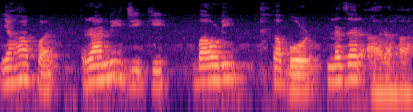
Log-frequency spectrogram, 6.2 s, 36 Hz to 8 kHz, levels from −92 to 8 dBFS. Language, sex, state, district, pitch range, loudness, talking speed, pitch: Hindi, male, Rajasthan, Bikaner, 130-175 Hz, -17 LUFS, 115 wpm, 155 Hz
